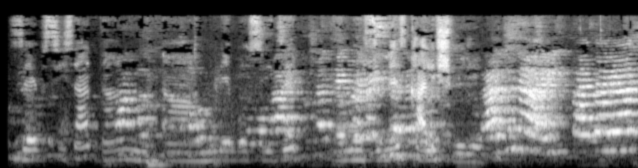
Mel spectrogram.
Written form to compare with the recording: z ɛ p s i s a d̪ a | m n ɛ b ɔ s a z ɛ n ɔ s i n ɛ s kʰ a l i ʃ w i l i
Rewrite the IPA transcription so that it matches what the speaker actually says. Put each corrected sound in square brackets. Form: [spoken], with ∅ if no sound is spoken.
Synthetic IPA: z ɛ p s i s a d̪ a | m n ɛ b ɔ s [i] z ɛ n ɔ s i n ɛ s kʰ a l i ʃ w i l i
